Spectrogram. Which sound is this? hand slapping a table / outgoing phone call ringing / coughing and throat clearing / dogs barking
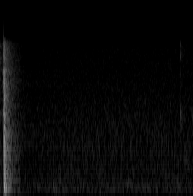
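hand slapping a table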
